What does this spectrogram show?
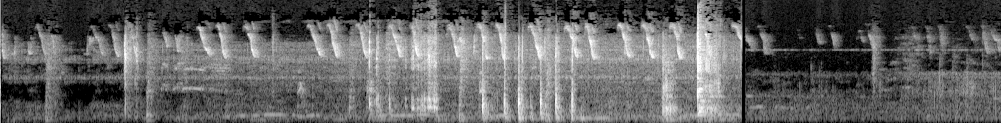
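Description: Birds chirping: a quick run of short falling chirps, about three a second, fading away about eleven seconds in. Several sharp knocks come through the chirping, the loudest about ten and a half seconds in.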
